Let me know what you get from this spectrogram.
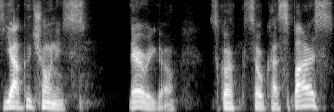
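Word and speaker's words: Jakučionis: So it's Yakuchonis. There we go. So Kasparis Yakuchonis. You would think I'd be better with these pronunciations, but Lithuanian names have given me trouble for quite some times.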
